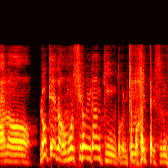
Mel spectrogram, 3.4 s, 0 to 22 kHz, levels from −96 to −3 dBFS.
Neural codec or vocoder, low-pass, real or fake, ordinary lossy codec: codec, 44.1 kHz, 2.6 kbps, SNAC; 7.2 kHz; fake; none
